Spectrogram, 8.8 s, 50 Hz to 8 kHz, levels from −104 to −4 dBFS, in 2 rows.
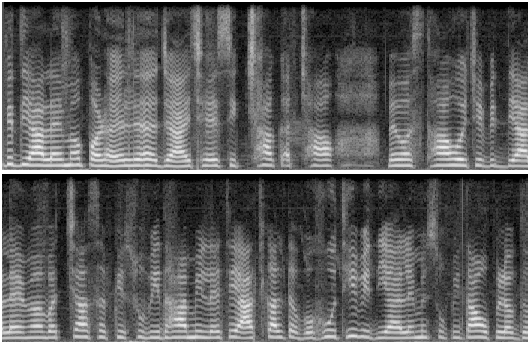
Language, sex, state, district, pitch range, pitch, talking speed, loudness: Angika, female, Bihar, Bhagalpur, 265-285 Hz, 275 Hz, 200 wpm, -20 LUFS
